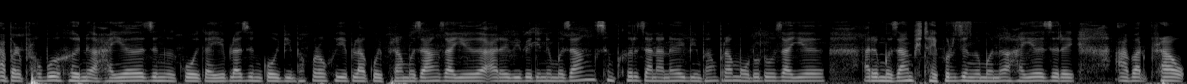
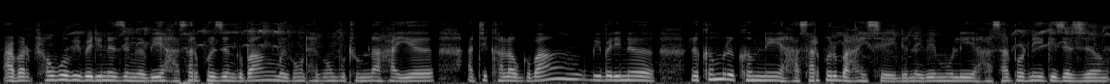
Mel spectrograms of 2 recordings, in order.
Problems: none marked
